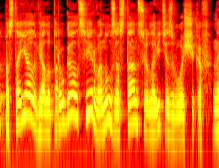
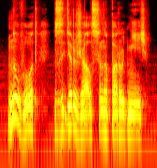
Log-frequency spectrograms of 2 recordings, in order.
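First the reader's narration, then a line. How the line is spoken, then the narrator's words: Annoyed mutter, plump man. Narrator (Russian): толстячок пальто сплюнул с досады и пробормотал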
